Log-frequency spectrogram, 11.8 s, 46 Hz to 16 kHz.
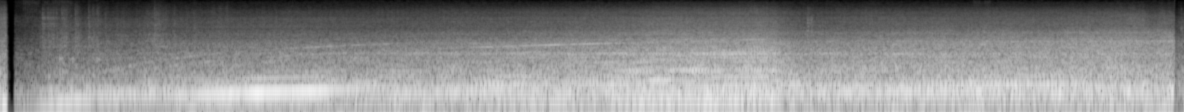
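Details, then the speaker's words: Barn-find 1966 Ford Thunderbird big-block V8, about 4,400 lb, first drive after sitting since 1988, new fuel tank and cooling work, warmed up: deep, even rumble swelling strongly under hard throttle, no knocks or misses, healthy acceleration. "overall everything's working and it's driving and it sounds good"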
